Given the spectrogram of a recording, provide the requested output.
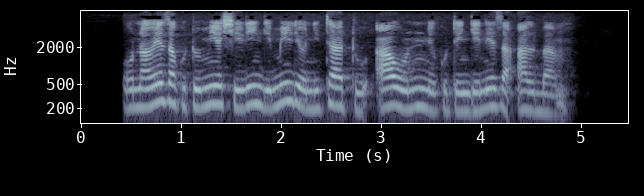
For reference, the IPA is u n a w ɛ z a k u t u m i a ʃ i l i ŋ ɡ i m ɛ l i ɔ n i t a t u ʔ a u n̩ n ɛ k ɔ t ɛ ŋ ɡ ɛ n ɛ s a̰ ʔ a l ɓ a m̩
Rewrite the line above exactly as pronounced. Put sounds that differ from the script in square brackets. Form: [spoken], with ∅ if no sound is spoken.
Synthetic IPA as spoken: u n a w ɛ z a k u t u m i a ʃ i l i ŋ ɡ i m [i] l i ɔ n i t a t u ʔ a u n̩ n ɛ k [u] t ɛ ŋ ɡ ɛ n ɛ [z] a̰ ʔ a l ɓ a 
